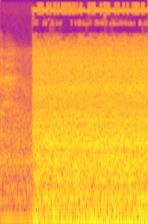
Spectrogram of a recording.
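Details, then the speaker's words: Midea U window air conditioner after a fix for the cranking noise, with spacers fitted between the electronics compartment and the rear casing: low steady hum and smooth airflow hiss, no rattle or cranking knock, extremely quiet normal running. "test run is looking good while we're at it I recommend drilling a hole in the corner of the case on the lower part so that the water can escape it's extremely quiet so H it works"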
